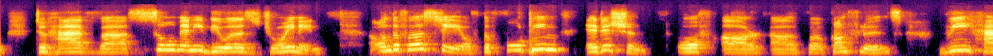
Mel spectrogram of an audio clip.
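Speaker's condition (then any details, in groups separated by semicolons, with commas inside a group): No condition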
